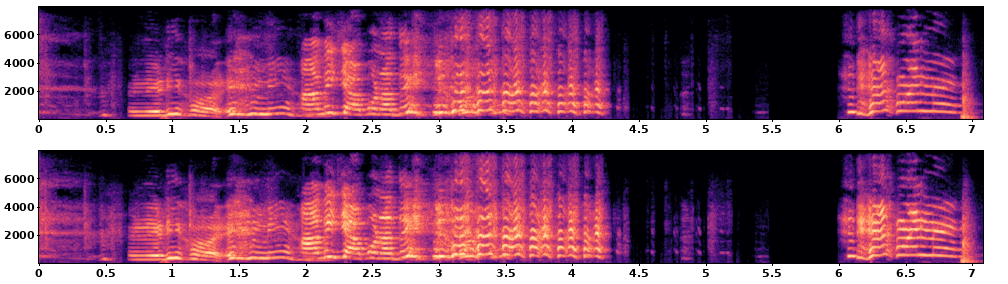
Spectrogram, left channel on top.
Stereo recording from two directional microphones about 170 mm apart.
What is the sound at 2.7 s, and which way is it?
Giggle, 5° right (ahead or behind).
